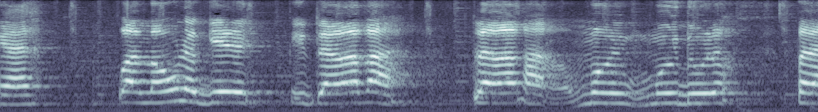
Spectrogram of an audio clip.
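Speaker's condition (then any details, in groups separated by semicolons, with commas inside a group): Cerebral palsy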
